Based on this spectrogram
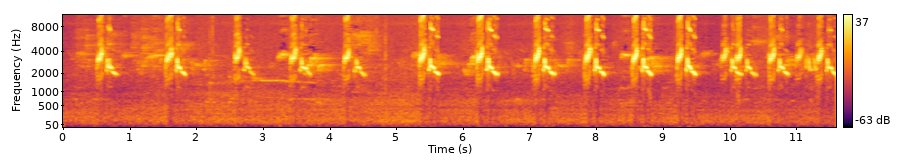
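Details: Sooty-headed bulbul in agitated song, used to call in wild bulbuls: a dozen sharp, falling chirped notes repeated rapidly, about one per second, with occasional doubled notes and light background hiss.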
